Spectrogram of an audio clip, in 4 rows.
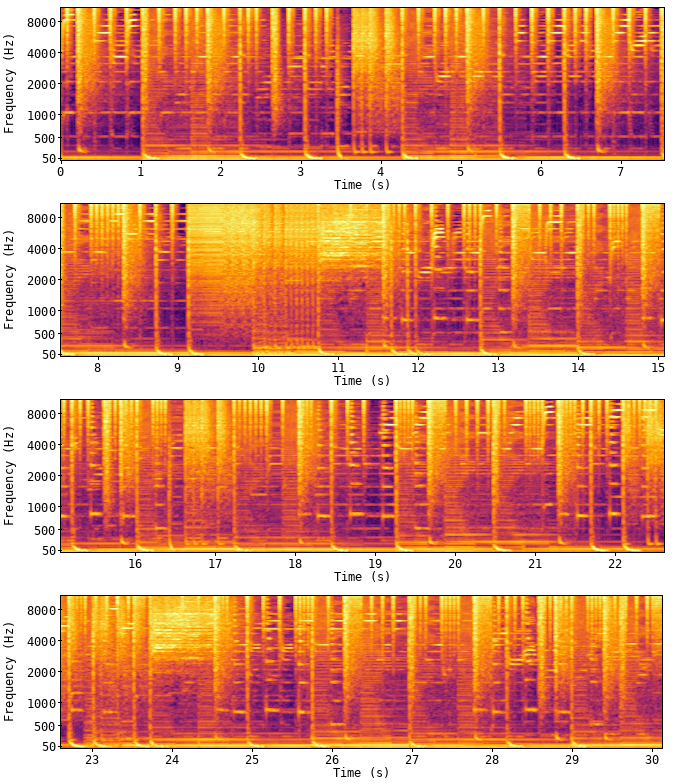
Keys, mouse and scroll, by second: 0.0-1.3 drag, 1.3 Tab, 1.9 Tab, 2.2 x, 3.2 middle click, 3.8 click, 4.0 x, 4.8 middle click, 4.9 Tab, 5.2 middle click, 5.7 click, 6.8 click, 7.4 middle click, 7.6 click, 8.4 KP_7, 10.5 KP_1, 11.2 middle click, 11.9 Tab, 13.0-14.4 drag, 14.6 s, 16.4 click, 17.0 s, 18.6 Tab, 19.1 click, 19.7 middle click, 20.2 shift+d, 21.6 shift+d, 22.8 shift+d, 25.2 click, 26.4 click, 27.2 BackSpace, 28.0 n, 28.8 click, 29.7 n.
